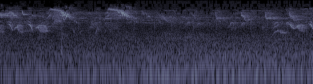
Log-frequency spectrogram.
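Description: A starling sings a busy, varied stream of whistles, rattles and squeaky chirps, moderately loud, with no voices present.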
